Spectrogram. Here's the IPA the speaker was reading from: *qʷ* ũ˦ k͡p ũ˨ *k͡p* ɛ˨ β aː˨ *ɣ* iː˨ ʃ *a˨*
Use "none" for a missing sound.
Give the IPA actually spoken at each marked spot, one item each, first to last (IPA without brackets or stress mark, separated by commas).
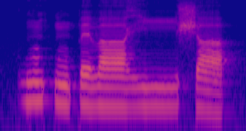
ɡʷ, p, ɣ, a˨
